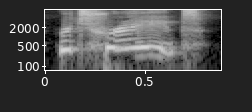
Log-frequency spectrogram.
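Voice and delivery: high, sharp yell of retreat. A narrator's reading. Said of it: "yelled the wolf".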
